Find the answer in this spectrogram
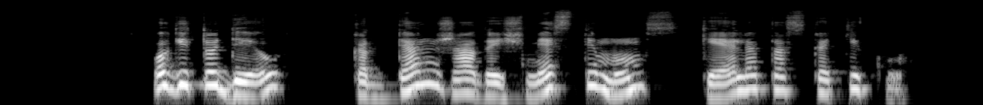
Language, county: Lithuanian, Šiauliai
